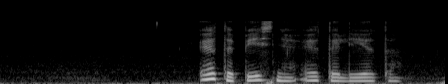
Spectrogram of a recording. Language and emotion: Russian, sad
